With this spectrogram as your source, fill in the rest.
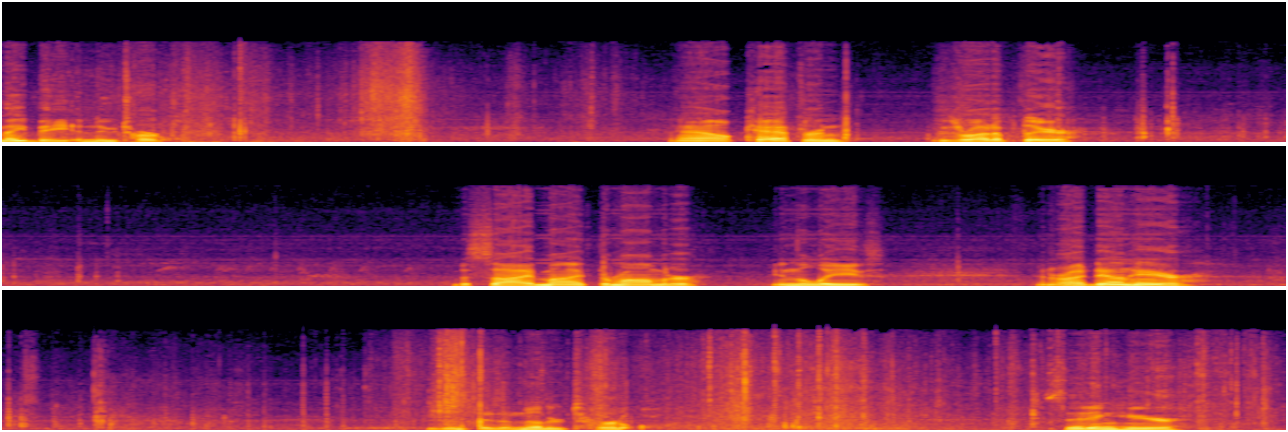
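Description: A man speaks calmly in short phrases close by.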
